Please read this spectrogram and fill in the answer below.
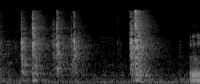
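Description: A plastic push-button on an HP LaserJet M2727nf printer being pressed, giving a few short clicks, the loudest about a second and a half in. The button had been sticking; cleaned with contact cleaner, it now presses and springs back freely.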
